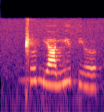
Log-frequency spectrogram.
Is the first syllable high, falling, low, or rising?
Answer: high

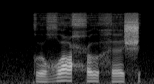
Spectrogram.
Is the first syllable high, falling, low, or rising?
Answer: low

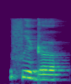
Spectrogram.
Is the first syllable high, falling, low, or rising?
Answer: falling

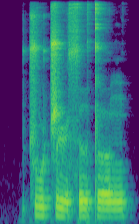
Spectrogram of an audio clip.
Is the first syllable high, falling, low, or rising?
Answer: rising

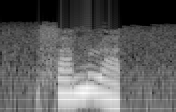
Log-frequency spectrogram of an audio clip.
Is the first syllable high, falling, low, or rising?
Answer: rising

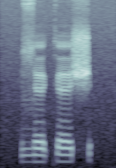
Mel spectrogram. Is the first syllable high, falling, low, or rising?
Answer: high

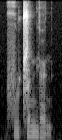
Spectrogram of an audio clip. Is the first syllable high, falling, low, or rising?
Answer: rising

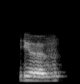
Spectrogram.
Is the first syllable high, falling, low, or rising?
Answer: low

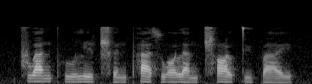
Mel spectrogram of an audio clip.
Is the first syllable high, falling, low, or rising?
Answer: high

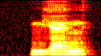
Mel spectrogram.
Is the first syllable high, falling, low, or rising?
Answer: high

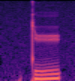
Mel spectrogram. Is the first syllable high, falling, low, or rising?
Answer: rising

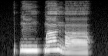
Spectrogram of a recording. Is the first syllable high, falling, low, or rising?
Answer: high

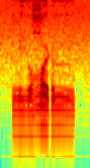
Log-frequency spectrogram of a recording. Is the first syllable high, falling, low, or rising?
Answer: low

